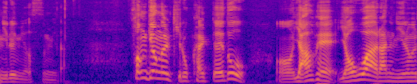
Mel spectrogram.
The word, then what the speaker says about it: 여호와: 우리가 발음하는 여호와는 이 야훼의 자음에 아까 점 4개 찍었던 나의 주님이라는 아도나이의 모음을 붙여서 여호와라고 발음합니다.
